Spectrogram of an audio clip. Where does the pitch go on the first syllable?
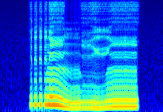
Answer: falling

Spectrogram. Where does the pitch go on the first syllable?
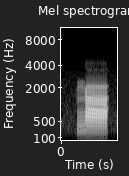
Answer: high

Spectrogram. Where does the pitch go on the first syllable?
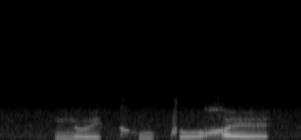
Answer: falling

